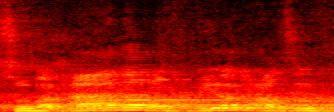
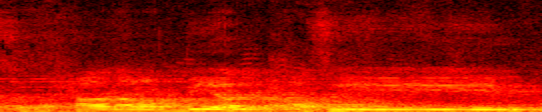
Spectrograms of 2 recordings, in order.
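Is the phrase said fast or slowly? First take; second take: fast; slowly. First: The phrase is said quickly and rushed. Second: The phrase is said slowly and carefully. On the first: The worshipper is rushing through the prayer. The speaker calls it wrong. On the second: The worshipper is clearly at ease in prayer. The speaker calls it right.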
